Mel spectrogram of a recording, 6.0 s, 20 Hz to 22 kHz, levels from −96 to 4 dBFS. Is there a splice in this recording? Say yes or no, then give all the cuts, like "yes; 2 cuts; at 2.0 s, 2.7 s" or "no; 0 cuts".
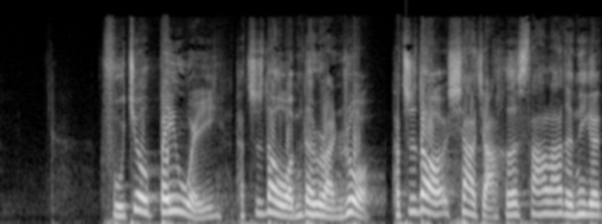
yes; 1 cut; at 3.9 s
